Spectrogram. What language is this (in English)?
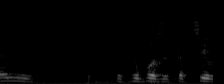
Hebrew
